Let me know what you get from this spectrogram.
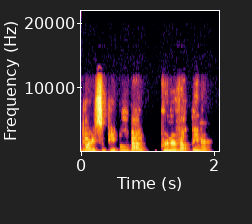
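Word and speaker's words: Grüner Veltliner: to some people about grunervelt leaner I'm going to start calling it now that's fantastic and um give it the true Austrian uh pronunciation but um I know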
